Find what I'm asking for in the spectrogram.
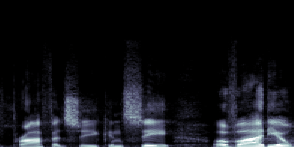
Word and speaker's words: Obadiah: we would call him Obadiah. Okay, Obadiah is actually pronounced Ovadiah.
